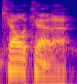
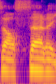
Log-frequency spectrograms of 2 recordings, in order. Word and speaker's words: Celceta: And we'd like to welcome you to yet another episode of East Memoir Revelations in Kolkata. It's pronounced Saletta.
